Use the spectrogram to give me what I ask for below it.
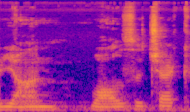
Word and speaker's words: Jan Walleczek: Okay, I wanted to mention this other researcher, Jan Walleczek, I think is how his last name is pronounced, but he was recommended by Basil J.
